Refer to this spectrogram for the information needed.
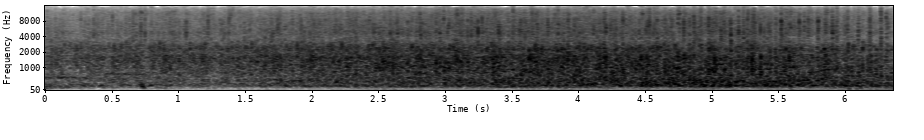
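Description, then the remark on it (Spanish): An audience breaks into sustained applause to God during a sermon, a dense, steady wash of many hands clapping at even loudness for several seconds with no voices standing out. “¿Cuánto le da un aplauso a Dios por esta palabra?”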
